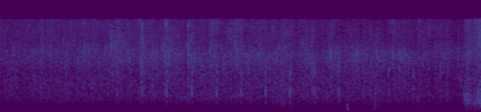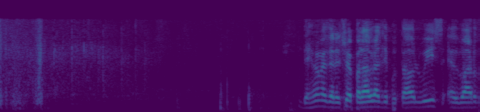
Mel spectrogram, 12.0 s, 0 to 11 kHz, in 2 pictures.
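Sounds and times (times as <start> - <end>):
many hands clapping: 0.0 - 8.1.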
